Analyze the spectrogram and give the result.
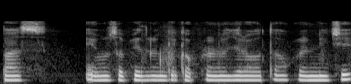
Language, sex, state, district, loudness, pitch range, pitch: Bhojpuri, female, Bihar, East Champaran, -15 LUFS, 195-205 Hz, 200 Hz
